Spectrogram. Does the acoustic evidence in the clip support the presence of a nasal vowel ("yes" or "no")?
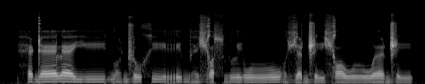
no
